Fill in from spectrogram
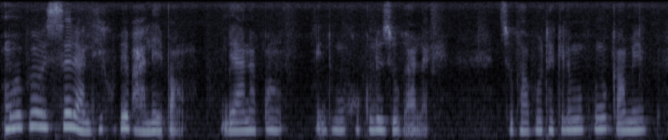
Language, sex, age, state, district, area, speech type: Assamese, female, 45-60, Assam, Morigaon, rural, spontaneous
